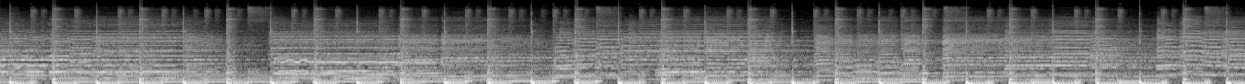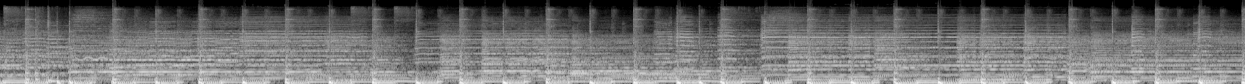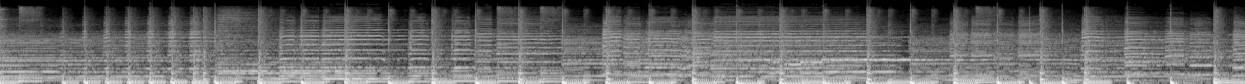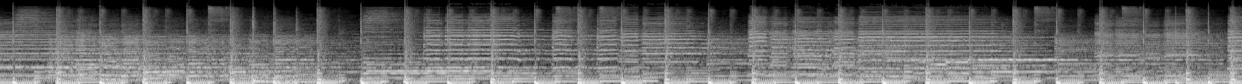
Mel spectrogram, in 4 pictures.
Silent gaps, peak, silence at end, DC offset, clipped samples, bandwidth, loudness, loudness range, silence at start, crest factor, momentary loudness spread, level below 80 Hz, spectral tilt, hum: none; 0 dBFS; 0 s; under 0.1%; 2%; 16.5 kHz; -11 LUFS; 2 LU; 0 s; 10 dB; 3 LU; -14 dBFS; -5 dB/octave; none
